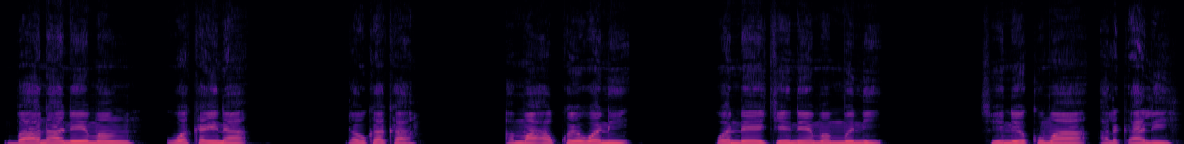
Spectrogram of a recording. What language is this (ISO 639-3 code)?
hau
